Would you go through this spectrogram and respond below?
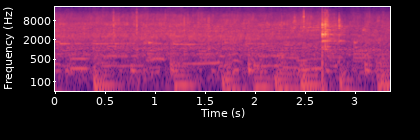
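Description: Beef strips sizzle steadily as they fry in hot oil in a pan, with bursts of crackle and the occasional stir, one sharper pop near the end; close and continuous, no talking.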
